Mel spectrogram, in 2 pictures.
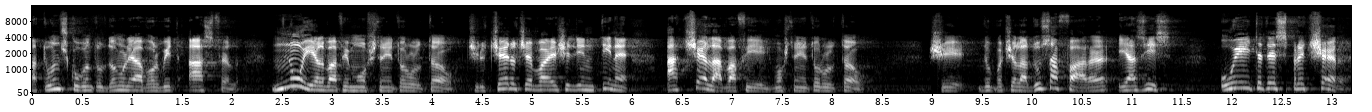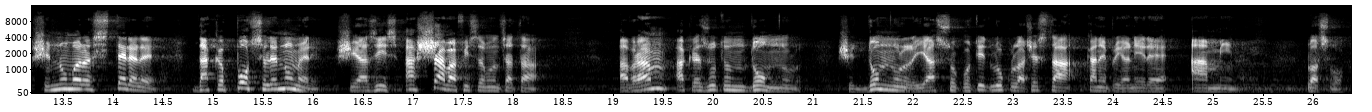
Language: Romanian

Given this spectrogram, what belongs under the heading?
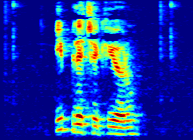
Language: Turkish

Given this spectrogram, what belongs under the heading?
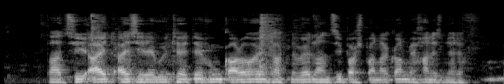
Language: Armenian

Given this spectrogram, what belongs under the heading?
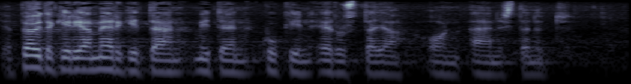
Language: Finnish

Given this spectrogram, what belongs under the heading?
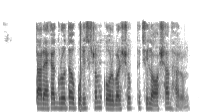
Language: Bangla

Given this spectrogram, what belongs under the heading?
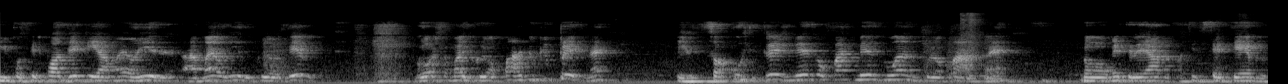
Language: Portuguese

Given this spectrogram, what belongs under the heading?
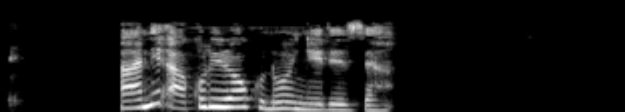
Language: Ganda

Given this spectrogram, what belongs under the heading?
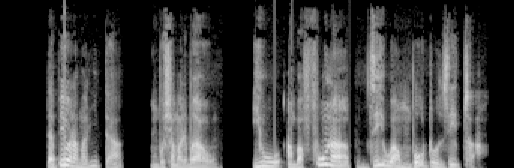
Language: Nyungwe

